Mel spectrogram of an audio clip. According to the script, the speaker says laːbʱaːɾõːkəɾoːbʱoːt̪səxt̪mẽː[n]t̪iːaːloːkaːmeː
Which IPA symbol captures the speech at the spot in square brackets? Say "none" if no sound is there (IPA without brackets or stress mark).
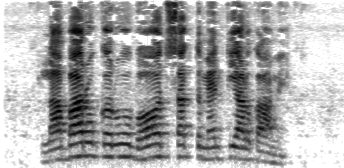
n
